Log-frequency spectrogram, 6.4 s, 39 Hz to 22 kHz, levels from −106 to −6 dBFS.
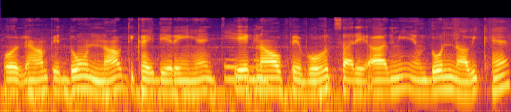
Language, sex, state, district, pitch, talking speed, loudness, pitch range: Hindi, male, Rajasthan, Bikaner, 125 Hz, 180 wpm, -14 LUFS, 120-140 Hz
